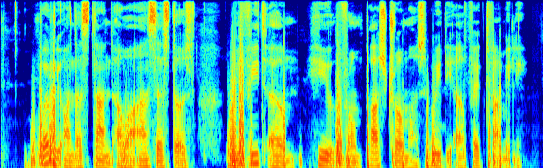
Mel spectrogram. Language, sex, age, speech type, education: Nigerian Pidgin, male, 30-45, spontaneous, tertiary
